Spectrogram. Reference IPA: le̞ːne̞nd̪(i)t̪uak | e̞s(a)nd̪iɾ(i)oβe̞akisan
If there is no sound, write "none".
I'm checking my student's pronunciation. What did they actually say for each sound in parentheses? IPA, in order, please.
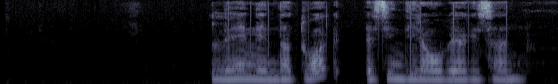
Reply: a, i, a

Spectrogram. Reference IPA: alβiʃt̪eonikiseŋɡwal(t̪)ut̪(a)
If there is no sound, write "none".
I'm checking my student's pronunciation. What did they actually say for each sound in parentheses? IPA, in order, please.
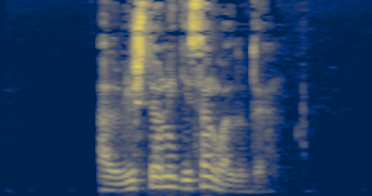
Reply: d̪, e

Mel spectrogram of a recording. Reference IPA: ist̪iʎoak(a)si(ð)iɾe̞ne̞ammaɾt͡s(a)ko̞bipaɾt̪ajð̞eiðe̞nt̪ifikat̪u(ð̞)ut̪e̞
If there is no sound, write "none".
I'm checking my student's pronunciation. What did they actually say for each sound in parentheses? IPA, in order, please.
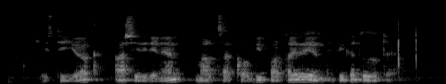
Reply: a, ð, a, ð̞

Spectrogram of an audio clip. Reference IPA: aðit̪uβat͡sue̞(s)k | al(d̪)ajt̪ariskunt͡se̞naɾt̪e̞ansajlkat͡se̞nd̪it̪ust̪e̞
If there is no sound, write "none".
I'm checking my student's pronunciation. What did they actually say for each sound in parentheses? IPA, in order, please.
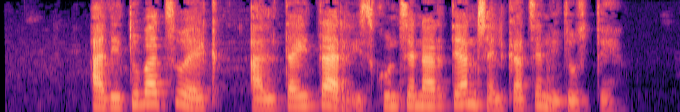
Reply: none, t̪

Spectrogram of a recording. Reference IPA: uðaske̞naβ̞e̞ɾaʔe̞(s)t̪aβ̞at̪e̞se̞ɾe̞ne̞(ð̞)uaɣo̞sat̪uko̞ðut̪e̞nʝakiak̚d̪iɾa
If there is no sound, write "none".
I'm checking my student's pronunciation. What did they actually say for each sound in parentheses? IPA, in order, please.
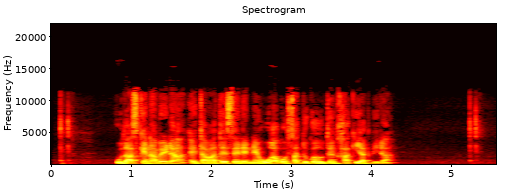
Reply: none, ɣ̞

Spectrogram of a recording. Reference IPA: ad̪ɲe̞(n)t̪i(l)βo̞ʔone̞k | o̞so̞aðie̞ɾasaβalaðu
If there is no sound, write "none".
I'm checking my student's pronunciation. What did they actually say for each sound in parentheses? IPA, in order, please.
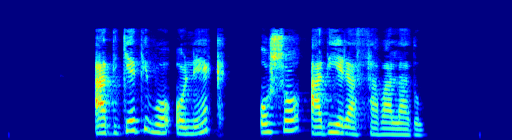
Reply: none, none

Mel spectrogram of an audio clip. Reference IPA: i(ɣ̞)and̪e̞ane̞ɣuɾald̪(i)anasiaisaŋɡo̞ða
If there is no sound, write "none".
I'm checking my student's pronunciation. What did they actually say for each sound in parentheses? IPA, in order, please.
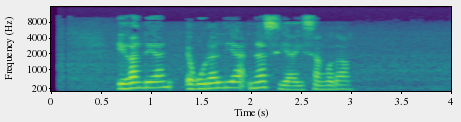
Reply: ɣ̞, i

